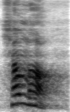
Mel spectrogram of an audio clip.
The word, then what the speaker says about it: সম্ভব: আচ্ছা, তারপরে দেখুন এখানে ভ আছে, বিন্দির পরে ভ আছে, এই জন্য আমরা বলছি কি সম্ভব, মানে বিন্দিটা ম হয়ে গেল, কিন্তু ময়ে হলন্ত হয়ে গেল, সম্ভব।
